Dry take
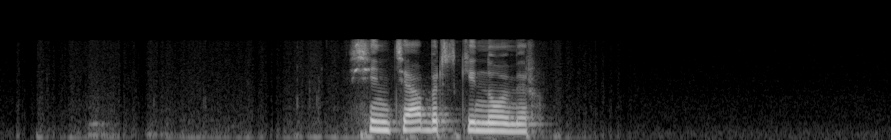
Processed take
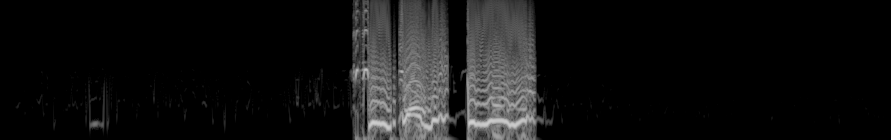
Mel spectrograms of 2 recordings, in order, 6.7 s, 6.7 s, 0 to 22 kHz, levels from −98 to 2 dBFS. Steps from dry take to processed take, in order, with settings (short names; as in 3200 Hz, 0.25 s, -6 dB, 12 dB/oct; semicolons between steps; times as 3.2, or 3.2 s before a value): sine-wave speech; in parallel at -4.5 dB: fuzz box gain 48 dB, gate -44 dBFS; on the sum: gain -7 dB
